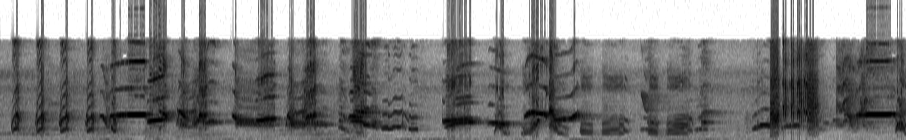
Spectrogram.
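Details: Captive white-rumped shama (kacer) calling an opponent to battle: rapid chattering notes, looping whistled slurs and a harsh buzzy burst near the end, delivered almost without pause.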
